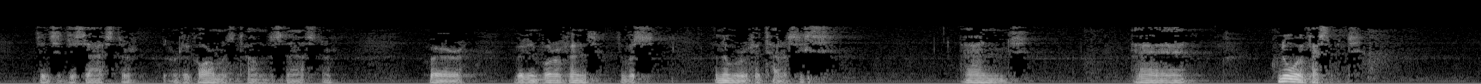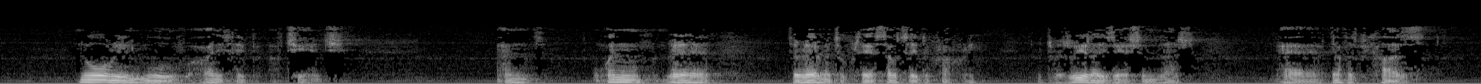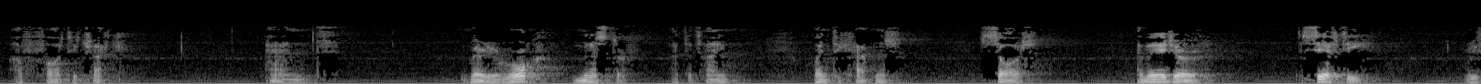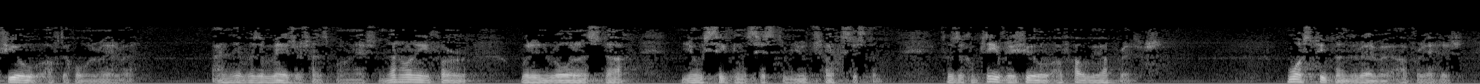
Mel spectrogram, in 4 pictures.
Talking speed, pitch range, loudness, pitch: 100 wpm, 75-95 Hz, -25 LUFS, 85 Hz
